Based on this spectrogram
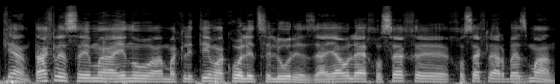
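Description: A non-native accent with ordinary pitch variation. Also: man, medium pitch for a man, moderate pace. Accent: noticeable foreign accent in Hebrew. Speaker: rapper. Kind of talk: casual chat.

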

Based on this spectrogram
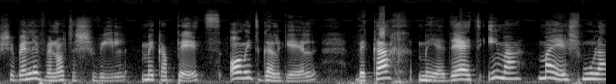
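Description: Moving at a very slow pace, a woman talks with lively intonation. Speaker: children's book author. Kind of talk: reading aloud; interview. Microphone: too far from the mic.

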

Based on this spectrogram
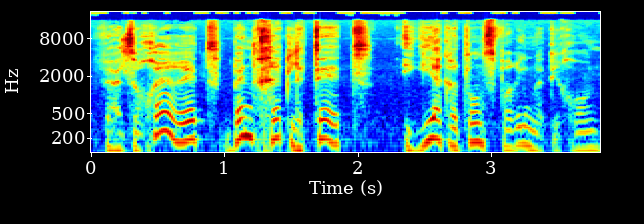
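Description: A man's lively intonation comes in a dark, mellow tone that is somewhat breathy. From Israel, Hadera. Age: 50s. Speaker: author. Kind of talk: radio interview.

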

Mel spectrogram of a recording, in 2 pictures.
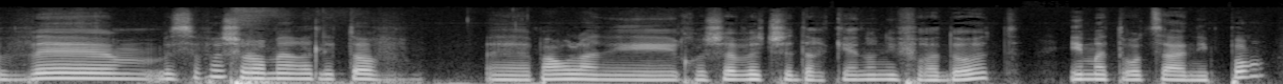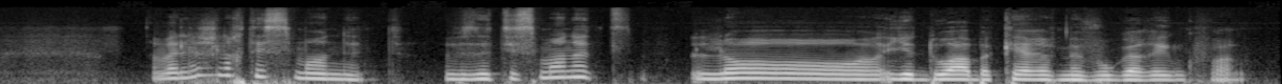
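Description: Speaking very slowly, a woman with a non-native accent uses a medium pitch and ordinary pitch variation. The recording is very clean and dry, close-sounding with no echo and a silent background. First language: not Hebrew (speaking Hebrew). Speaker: guest with Asperger's. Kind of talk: personal testimony interview.

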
